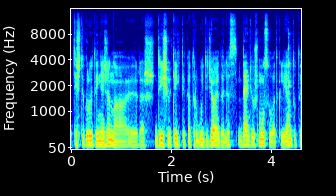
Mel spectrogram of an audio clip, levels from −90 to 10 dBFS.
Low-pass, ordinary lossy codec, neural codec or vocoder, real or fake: 14.4 kHz; MP3, 96 kbps; vocoder, 48 kHz, 128 mel bands, Vocos; fake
